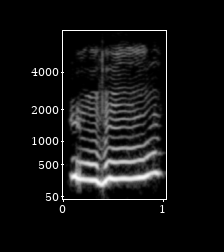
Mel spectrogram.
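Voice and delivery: high, drawn-out "mm-hmm"; mock high-pitched hum of agreement; imitated audience mm-hmm. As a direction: hum approval like an eager audience member. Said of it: "A lot of".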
